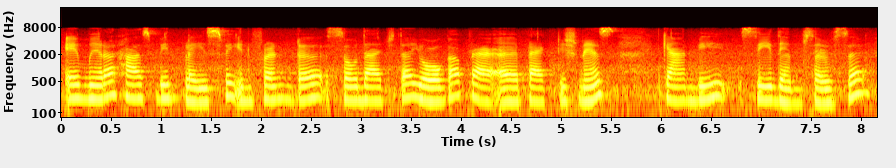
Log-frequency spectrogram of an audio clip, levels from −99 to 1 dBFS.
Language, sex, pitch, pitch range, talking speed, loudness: English, female, 195 Hz, 185-220 Hz, 125 wpm, -14 LUFS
